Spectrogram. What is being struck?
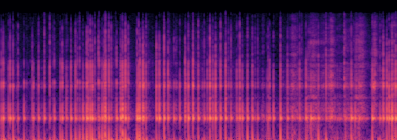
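Large cardboard paper roll tube.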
